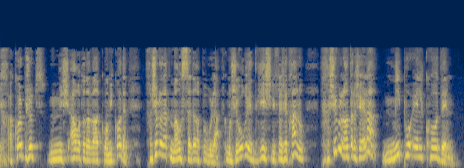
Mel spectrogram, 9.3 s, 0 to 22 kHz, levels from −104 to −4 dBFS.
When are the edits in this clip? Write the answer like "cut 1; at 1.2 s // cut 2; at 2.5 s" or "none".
cut 1; at 2.8 s // cut 2; at 4.5 s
